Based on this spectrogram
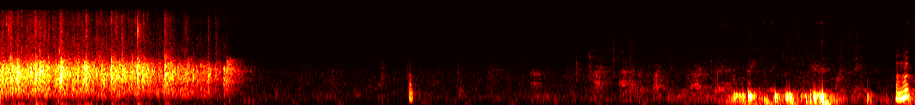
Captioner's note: applause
